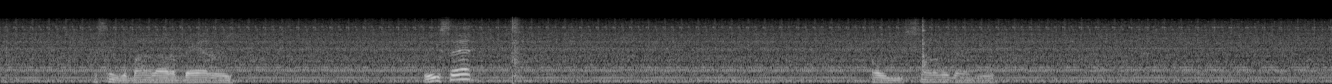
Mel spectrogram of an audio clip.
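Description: A small machine motor hums steadily.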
